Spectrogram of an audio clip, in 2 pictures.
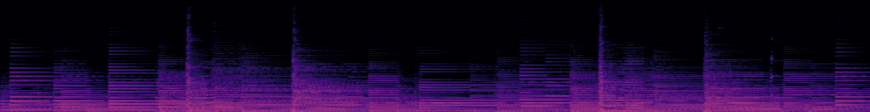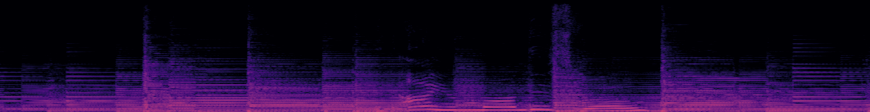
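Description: Acoustic guitar strummed in a steady rhythm, live, with a short sung phrase about ten seconds in.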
